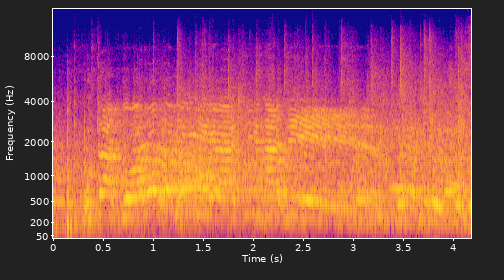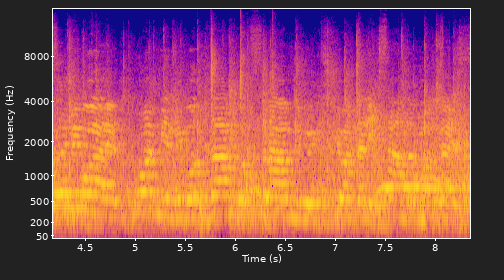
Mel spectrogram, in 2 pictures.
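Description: Men's voices shouting excitedly as a free-kick goal goes in to level the score.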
